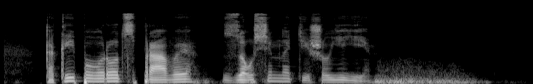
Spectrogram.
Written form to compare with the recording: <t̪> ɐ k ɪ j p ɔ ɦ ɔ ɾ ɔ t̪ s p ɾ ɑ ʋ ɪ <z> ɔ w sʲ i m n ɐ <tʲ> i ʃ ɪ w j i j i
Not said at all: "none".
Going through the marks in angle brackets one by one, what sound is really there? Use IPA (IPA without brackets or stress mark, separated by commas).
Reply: t̪, z, tʲ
